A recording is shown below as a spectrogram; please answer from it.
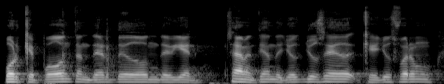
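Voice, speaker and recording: A man's voice: mid-range voice, moderate pace, clear, resonant tone. A young Costa Rican man, a comedian, telling personal stories animatedly in an interview, acting out quotes and laughing often. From Costa Rica. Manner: lively, acts out quotes with voices, laughs a lot. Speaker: guest comedian.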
